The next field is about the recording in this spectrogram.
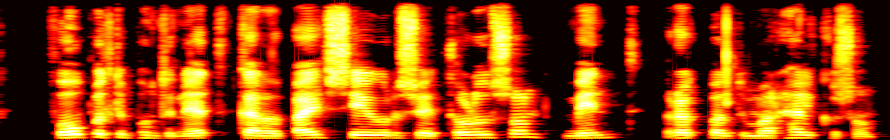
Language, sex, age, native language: Icelandic, male, 40-49, Icelandic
